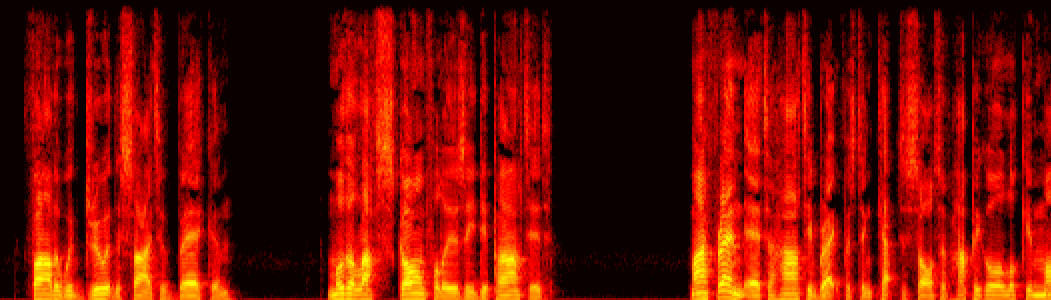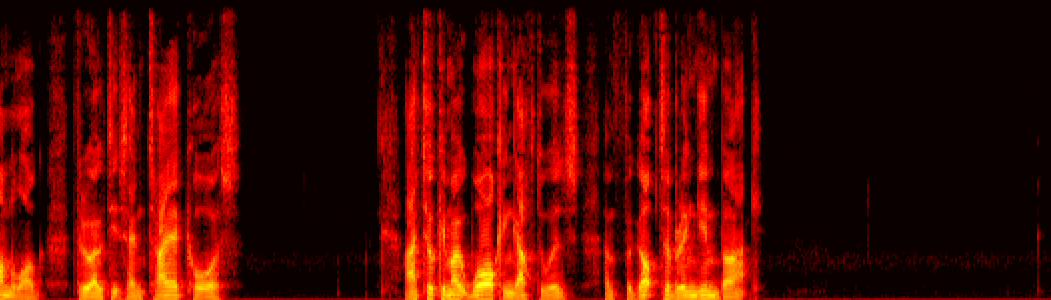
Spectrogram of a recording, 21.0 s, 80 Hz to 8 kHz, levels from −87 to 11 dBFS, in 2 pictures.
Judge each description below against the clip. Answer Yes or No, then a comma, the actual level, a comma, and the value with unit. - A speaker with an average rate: No, slow, 130 wpm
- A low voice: Yes, low, 110 Hz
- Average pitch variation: Yes, average, 3.5 semitones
